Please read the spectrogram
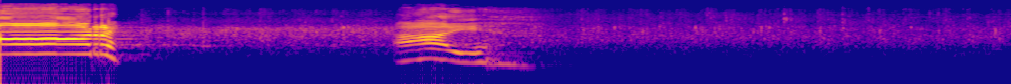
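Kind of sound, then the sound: crowd, audience applause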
